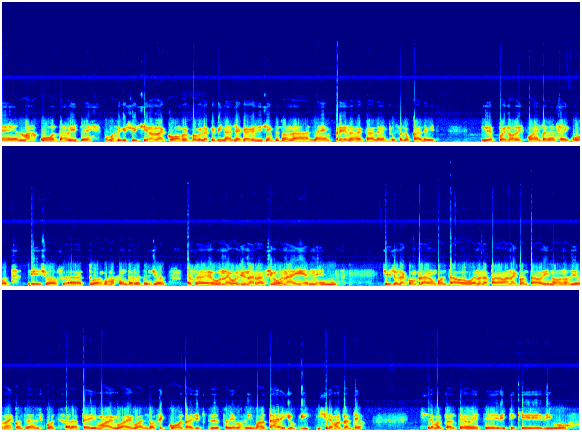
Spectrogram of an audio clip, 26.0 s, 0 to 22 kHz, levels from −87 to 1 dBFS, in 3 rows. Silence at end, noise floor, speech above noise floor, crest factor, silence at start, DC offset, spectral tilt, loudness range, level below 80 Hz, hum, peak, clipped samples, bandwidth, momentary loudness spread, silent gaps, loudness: 0 s; -51 dBFS; 34 dB; 14 dB; 0 s; under 0.1%; -6.5 dB/octave; 2 LU; -60 dBFS; none; -2 dBFS; under 0.1%; 6.6 kHz; 4 LU; none; -17 LUFS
